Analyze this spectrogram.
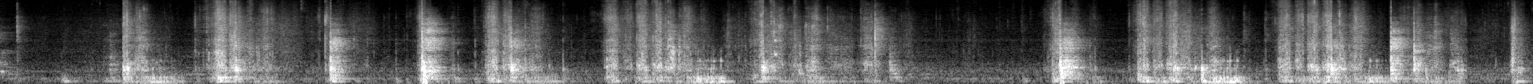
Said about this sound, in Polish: I teraz posiekam drobno. Na tyle, ile potrafię. Pokrojoną kapustę, część pokrojonej kapusty, ale wrzucam ją do zupy chińskich. Pierwszą połówkę kapusty już mamy pokrojoną.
